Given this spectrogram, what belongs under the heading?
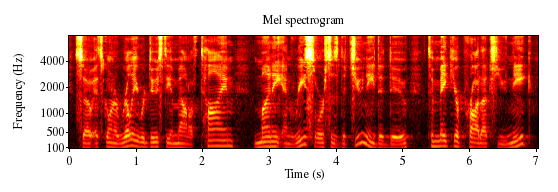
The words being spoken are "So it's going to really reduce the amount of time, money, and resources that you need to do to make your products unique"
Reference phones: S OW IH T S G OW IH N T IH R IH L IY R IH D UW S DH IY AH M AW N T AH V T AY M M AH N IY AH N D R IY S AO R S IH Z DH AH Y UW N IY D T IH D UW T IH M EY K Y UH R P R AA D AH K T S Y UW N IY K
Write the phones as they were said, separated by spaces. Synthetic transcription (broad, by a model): S OW IH T S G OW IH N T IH R IH L IY R IH D UW S DH IY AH M AW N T AH V T AY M M AH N IY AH N R IY S AO R S IH Z DH AH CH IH N IY D T IH D UW T IH M EY K Y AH R P R AA D AH K T S Y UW N IY K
